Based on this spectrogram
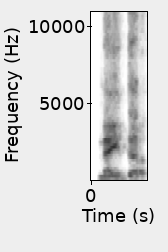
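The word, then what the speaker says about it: nadir: ആർ അത് ഇംഗ്ലീഷിലേക്ക് കടം എടുത്തിട്ടുള്ള ഒരു വേർഡ് ആണ് നൈതർ എന്നാണ് ഉച്ചാരണം അതിൻറെ അർത്ഥം the lowest point of anything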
